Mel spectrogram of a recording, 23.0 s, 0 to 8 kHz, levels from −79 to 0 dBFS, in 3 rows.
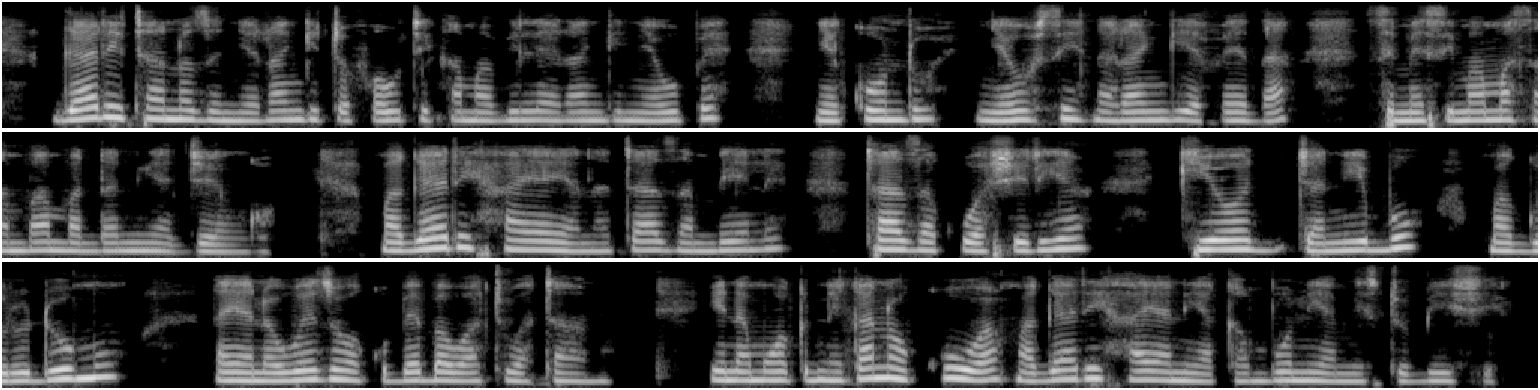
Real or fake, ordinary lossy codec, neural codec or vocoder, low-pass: real; AAC, 48 kbps; none; 7.2 kHz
